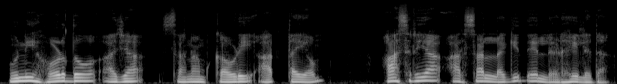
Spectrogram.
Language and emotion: Santali, sad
